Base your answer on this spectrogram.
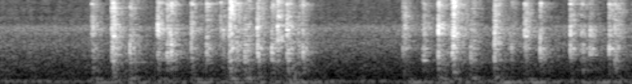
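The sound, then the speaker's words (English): Quick clattering keystrokes of typing on a computer keyboard, fast bursts of clicks with a brief pause midway, fairly faint and with no voices. “Right, so I just typed that pretty quick.”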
